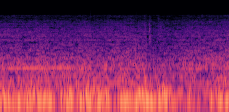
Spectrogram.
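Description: Steady low rumble of a Mahindra Bolero's engine and road noise, heard inside the cabin while cruising on a highway.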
